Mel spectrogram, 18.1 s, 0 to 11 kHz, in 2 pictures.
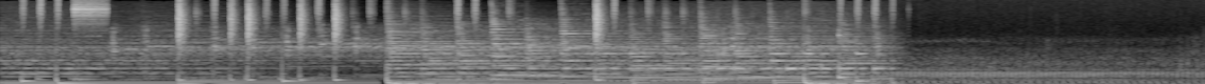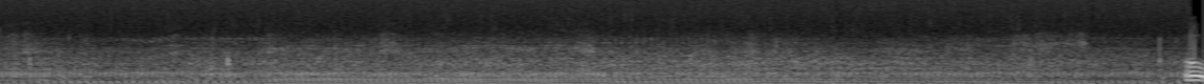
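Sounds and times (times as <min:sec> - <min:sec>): motorcycle engine running: 0:00.0 - 0:18.0
tyres on rough gravel: 0:06.8 - 0:17.9.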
